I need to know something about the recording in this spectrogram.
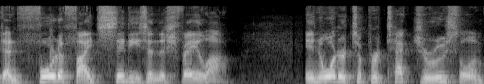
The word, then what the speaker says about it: Shephelah: And it sounds like it's Shephelah, but I did look up the pronunciation of this, and it's pronounced Shphelah.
